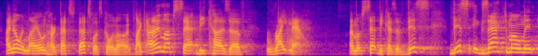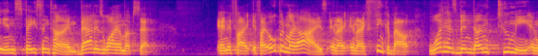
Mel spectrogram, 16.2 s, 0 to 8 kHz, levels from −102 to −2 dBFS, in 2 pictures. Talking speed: 210 wpm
